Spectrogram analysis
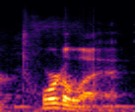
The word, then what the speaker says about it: Tortola Elder: got this guy our tortella elder i don't know why i thought it was torture oh my god i've been saying it wrong this whole time i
